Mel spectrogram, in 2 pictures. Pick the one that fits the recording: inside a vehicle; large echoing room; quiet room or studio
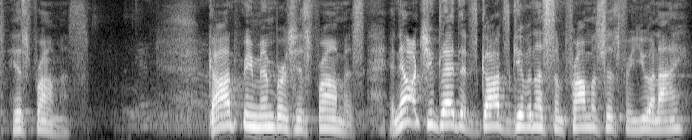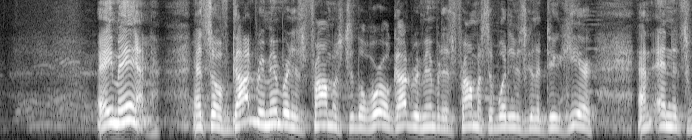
large echoing room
